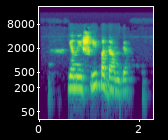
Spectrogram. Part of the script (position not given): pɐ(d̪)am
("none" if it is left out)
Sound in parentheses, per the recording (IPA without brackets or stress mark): d̪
